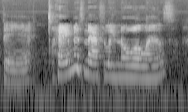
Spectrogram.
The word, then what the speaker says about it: New Orleans: All my life, always called it New Orleans. And then I started hearing people say, Nolans. I'm like, okay. Don't kill me. Okay, I'll pronounce it like that. But yeah, I know a lot of Southern people, they say Nolans.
